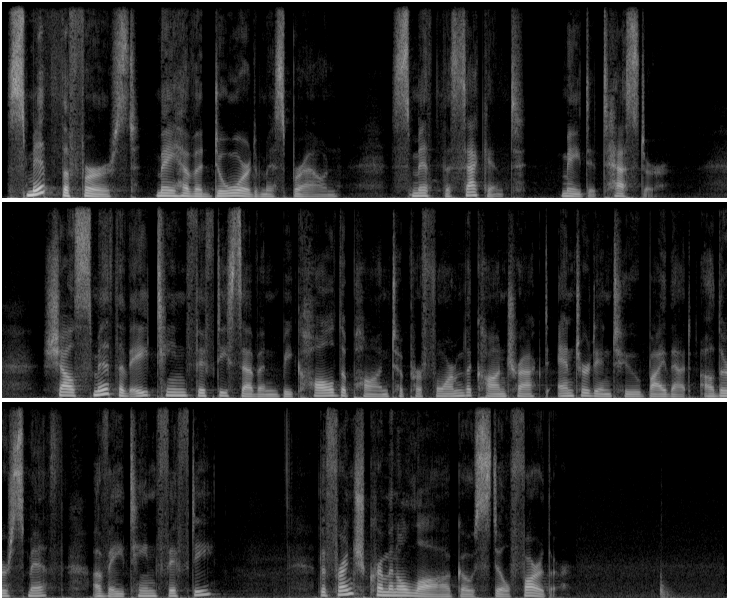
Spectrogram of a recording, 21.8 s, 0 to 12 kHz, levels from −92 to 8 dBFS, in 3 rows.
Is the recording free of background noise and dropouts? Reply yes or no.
no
